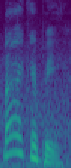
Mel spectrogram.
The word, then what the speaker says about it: Maccabee: He says you do pronounce his name correctly. Did I say it the same way you do? Bruce Maccabee.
